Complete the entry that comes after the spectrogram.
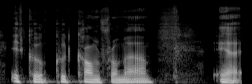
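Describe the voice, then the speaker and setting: A man with a Swedish accent, a fairly low pitch, vocal fry and ordinary pitch variation, on a very clean recording with a silent background. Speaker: author and entrepreneur. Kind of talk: interview conversation. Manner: halting.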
